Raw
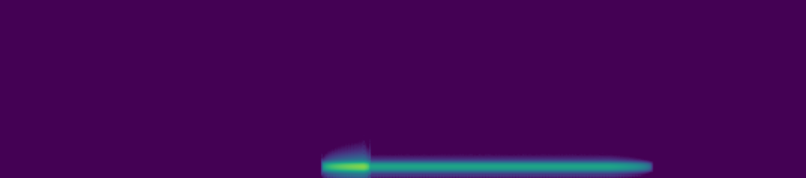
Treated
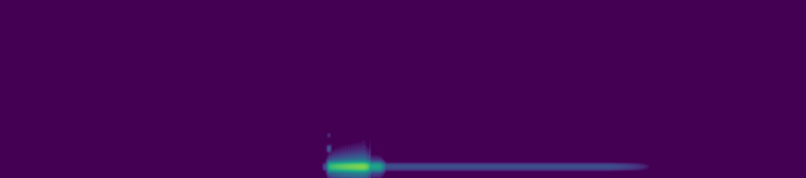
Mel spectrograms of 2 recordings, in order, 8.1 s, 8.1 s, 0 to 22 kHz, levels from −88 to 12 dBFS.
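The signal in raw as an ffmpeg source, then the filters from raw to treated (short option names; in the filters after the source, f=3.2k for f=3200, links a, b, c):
-f lavfi -i "aevalsrc='0.422*sin(2*PI*185*t)':d=3.3:s=44100,afade=t=in:d=0.414,afade=t=out:st=0.414:d=0.064:silence=0.0668,afade=t=out:st=2.87:d=0.43"
-af "aemphasis=mode=reproduction:type=50kf,agate=range=-34dB:threshold=-28dB:ratio=16:detection=peak"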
